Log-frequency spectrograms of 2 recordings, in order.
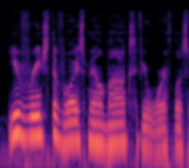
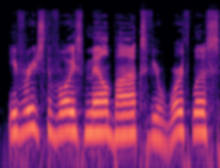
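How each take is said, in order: First: It is said in a sleepier voice. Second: It is said in a more alert voice.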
